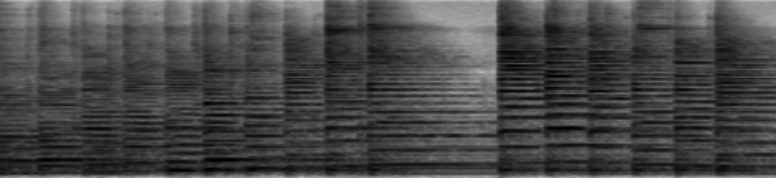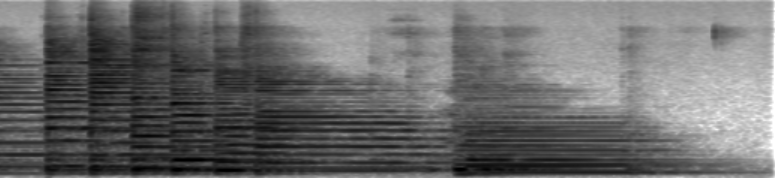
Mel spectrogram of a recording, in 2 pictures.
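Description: Nylon-string classical guitar strumming chords in the cururu rhythm, in C major. The last chord, a little after eight seconds in, is left to ring and fade.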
